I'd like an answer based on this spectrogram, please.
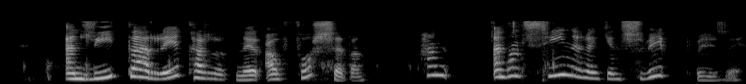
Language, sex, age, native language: Icelandic, female, 11, Icelandic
